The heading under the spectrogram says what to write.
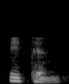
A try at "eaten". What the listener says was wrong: The E sounds a bit longer. eaten.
